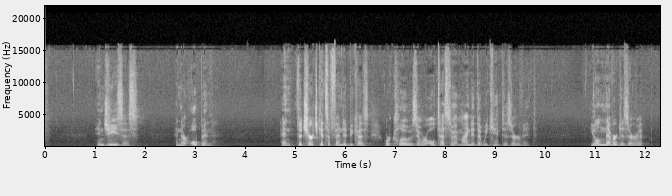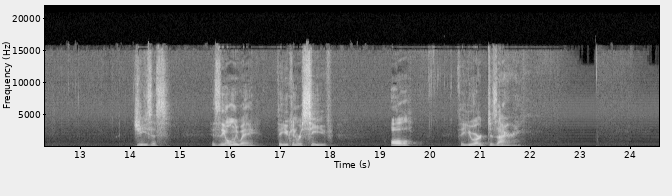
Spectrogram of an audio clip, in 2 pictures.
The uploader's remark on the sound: Live from The Summit Church in Dover, OH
